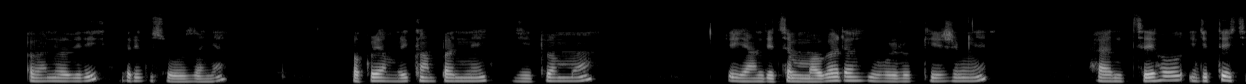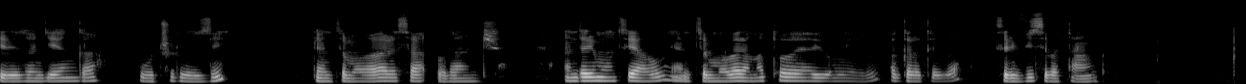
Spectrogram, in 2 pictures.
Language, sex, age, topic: Kinyarwanda, female, 18-24, finance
